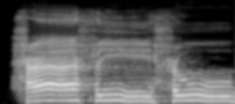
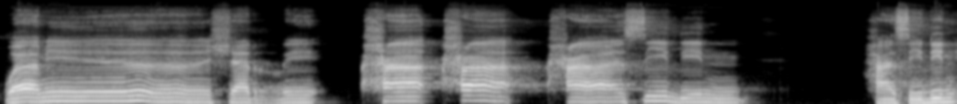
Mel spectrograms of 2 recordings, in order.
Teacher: Ha termasuk huruf hams. Maka mesti kita tekan dan dia makhrajnya ada di tengah tenggorokan. Kita tekan di tengah tenggorokan insyaallah akan terkeluar hamsnya.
